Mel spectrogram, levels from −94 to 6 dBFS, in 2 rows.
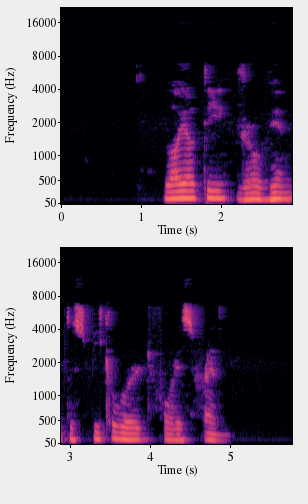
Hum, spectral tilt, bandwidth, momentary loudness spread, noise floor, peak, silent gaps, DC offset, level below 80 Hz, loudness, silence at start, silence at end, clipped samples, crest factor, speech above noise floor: none; -5.5 dB/octave; 7.2 kHz; 11 LU; -84 dBFS; -12 dBFS; none; under 0.1%; -70 dBFS; -29 LUFS; 1.3 s; 0.8 s; under 0.1%; 18 dB; 56 dB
